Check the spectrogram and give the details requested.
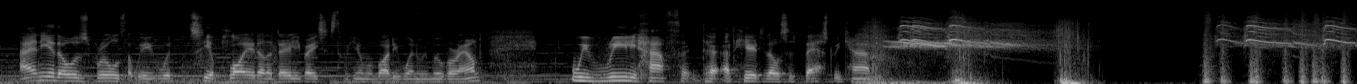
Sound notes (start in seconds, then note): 8.7 squealing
